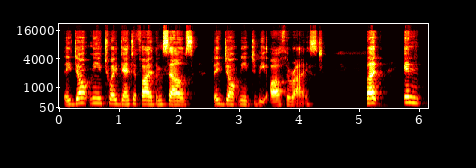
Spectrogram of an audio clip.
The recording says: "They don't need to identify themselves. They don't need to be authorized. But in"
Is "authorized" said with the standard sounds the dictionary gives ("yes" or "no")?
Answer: yes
